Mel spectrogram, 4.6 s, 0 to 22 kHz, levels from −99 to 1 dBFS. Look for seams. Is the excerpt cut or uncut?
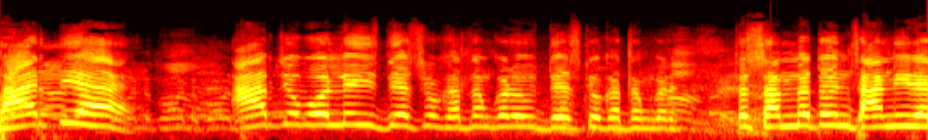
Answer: uncut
